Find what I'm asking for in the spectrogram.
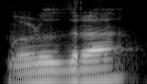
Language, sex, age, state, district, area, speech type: Gujarati, male, 30-45, Gujarat, Ahmedabad, urban, spontaneous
